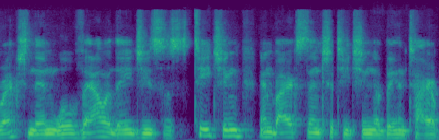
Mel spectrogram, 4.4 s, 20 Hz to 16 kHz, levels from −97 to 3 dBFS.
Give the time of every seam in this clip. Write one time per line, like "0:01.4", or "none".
0:03.3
